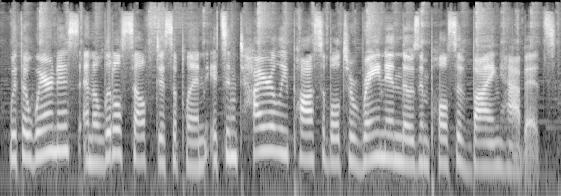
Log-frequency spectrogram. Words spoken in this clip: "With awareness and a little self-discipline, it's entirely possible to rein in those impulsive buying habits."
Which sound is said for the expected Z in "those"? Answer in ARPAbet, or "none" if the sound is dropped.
Z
